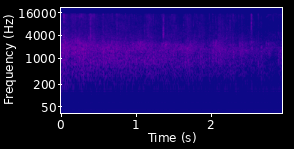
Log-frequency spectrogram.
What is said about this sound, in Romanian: Pentru că Domnul este bun și pentru că Domnul în urmă cu doi ani a făcut un miracol în locul acesta, haideți să aplaudăm miracolul Domnului în casa Domnului și să aplaudăm din toată inima noastră.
